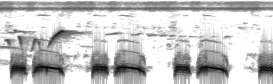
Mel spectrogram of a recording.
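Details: Low, rounded coos of a spotted dove in short-long pairs, evenly spaced. Another bird gives a brief rising whistle early on.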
